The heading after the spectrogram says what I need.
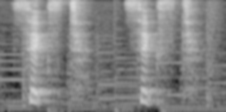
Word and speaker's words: sixth: Porque tem esse som de sixth. É numa respirada só. Sixth.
